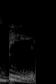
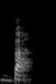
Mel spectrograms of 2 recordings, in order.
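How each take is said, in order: First: The syllable has a full 'ee' vowel. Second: The syllable has a reduced schwa vowel. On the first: The speaker calls it wrong. "Let's not pronounce it as be" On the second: The speaker calls it right. "Let's pronounce it b"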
